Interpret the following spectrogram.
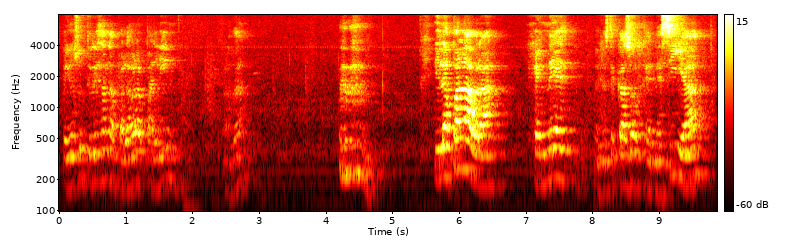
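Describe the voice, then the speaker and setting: Slow-paced man teaching in an echoey church hall. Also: sits high, far from the mic, a little hiss or hum. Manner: slow, repeats key words, checks in with "¿Ok?". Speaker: Bible teacher. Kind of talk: Bible study class.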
